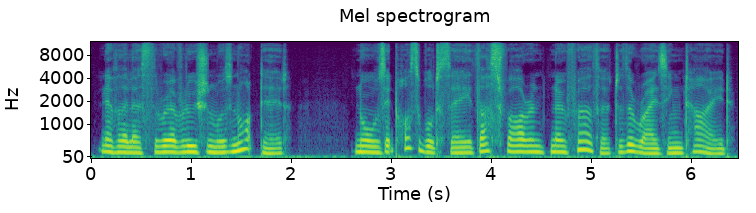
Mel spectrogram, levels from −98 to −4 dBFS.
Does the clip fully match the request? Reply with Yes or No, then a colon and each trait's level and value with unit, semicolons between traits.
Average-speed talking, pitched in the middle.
Yes: average, 195 wpm; medium, 170 Hz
